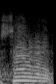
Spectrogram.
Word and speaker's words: Salgari: analogía entre los cuentos de Emilio Salgari, o Salgari, como dicen que se dice, pero nadie nos va a convencer de que no se dice Emilio Salgari, ¿no? Aunque se diga Salgari, pues nosotros siempre diremos Salgari.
